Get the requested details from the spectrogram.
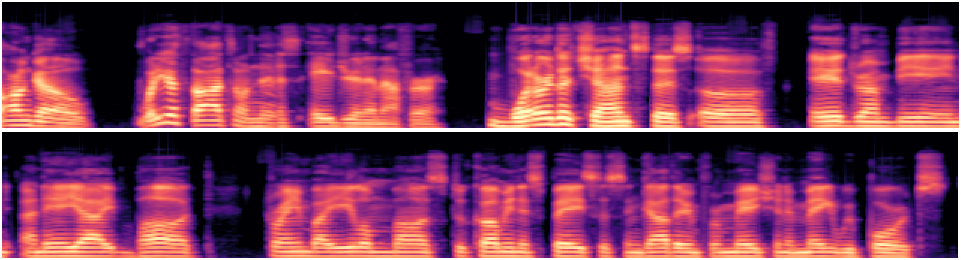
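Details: Adult male speaker; no disorder.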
